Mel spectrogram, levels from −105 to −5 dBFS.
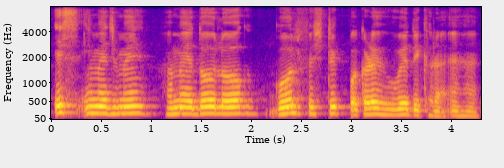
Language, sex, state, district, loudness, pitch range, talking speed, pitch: Hindi, male, Uttar Pradesh, Lalitpur, -15 LUFS, 155-180 Hz, 180 wpm, 175 Hz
